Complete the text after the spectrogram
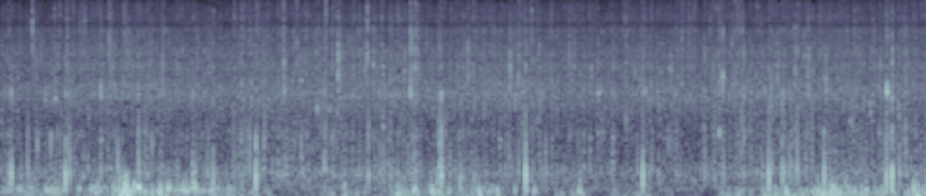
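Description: Rain patters steadily on wet pavement and fallen leaves, with many small drops tapping.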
